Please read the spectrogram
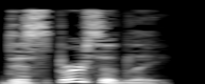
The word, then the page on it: dispersedly: British English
